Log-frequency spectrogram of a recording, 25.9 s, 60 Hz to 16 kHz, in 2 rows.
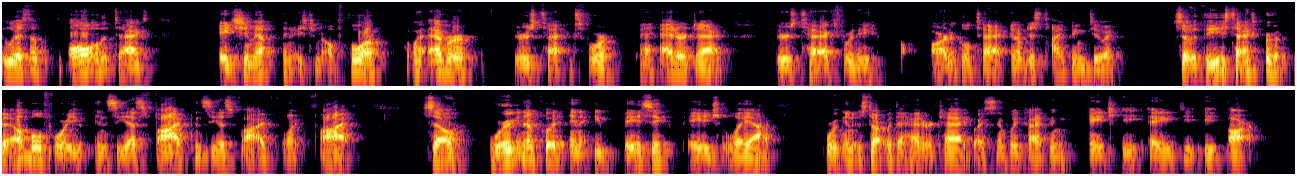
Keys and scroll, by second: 5.6 typing, 9.4-10.2 typing, 25.5 typing.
